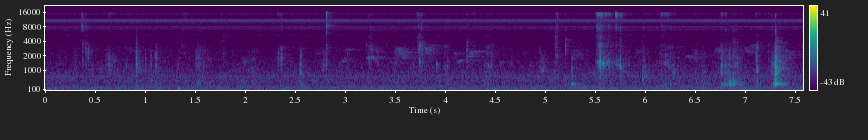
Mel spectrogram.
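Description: Close-up chewing of a crispy fried broccoli fritter (bakwan): scattered small crunching clicks, with a few louder crunches about five and a half seconds in and near the end.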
